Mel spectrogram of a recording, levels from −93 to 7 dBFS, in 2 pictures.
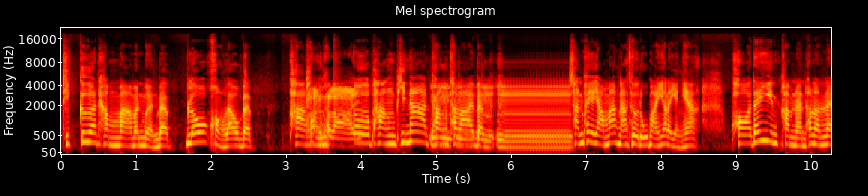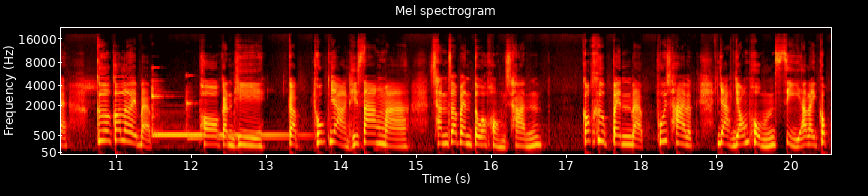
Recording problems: squashed, flat; heavily
thin; very slightly; fading below 500 Hz
audio freezing; at 6 s for 1 s
doorbell; noticeable; from 11 to 13 s; peak 2 dB below the speech

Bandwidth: 18 kHz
